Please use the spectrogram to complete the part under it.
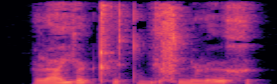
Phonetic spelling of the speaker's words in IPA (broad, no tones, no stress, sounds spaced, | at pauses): ɭ a j ø ʈʰ y t bʲ ɐ f n ʏ ɭ ø x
